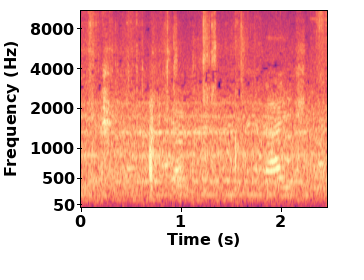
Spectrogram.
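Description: Faint open-air ambience with distant voices and a few light clicks and knocks.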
